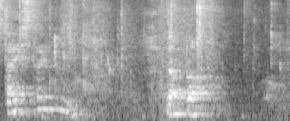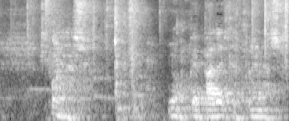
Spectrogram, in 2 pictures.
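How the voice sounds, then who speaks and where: Animated male dog trainer, distant roomy. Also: medium pitch. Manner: short repeated commands, animated praise. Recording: roomy, distant mic, loud noise.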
